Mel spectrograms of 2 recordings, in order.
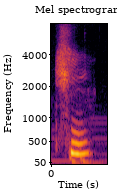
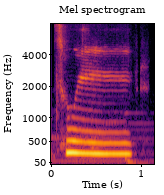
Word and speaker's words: Twi: Oh, I don't think you'll be able to pronounce it, but it's like chi. It's like chi. That's how you pronounce it. Most people say chi, twi. It's chi. Like, it's spelled T-W-I.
